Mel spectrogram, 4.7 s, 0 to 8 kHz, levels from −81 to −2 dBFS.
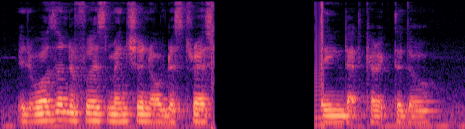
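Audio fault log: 2.11–3.23 s, cable pulled and plugged in: pop, 1.07 s near-silence, 62 ms of 60 Hz buzz, then pop, as a live lead is unplugged and reinserted.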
